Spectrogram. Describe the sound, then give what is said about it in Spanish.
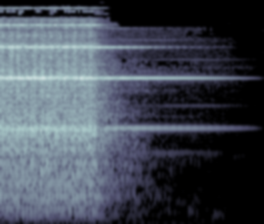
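A single burst of an old-style telephone bell rings out briskly and loudly for under a second, then its bright metallic tones linger and fade away with no voices present. “No atiendas ese teléfono”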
